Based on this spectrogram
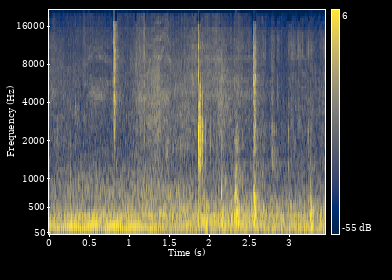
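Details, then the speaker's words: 2024 Wired Freedom e-bike, rear derailleur after indexing adjustment: steady drive hum with a few soft single clicks as gears engage down to gear 1, no chatter or grinding; normal gear shifting. "2, and the 1, the highest level. And as you can see there, no problems and no noise. So that's how you want it to be when you're shifting those gears."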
